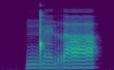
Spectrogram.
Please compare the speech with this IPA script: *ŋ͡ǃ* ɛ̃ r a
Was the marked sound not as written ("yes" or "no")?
no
